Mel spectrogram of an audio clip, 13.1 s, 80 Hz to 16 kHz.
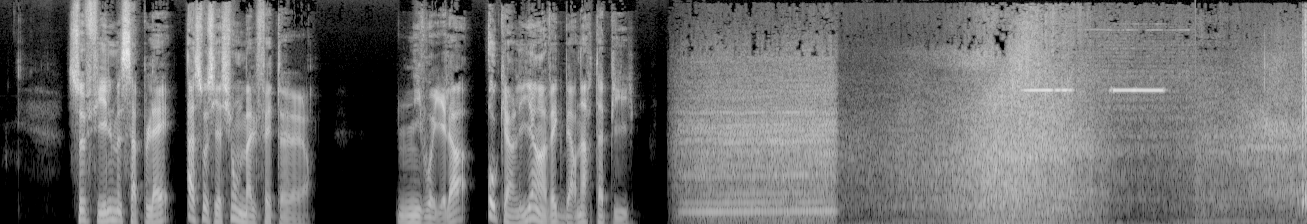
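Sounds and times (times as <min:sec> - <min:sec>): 
speech: 0:00.7 - 0:03.2, 0:04.0 - 0:06.8
red Ferrari Testarossa engine speeding along a motorway: 0:06.7 - 0:13.0
short high beeps: 0:10.2 - 0:11.7.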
